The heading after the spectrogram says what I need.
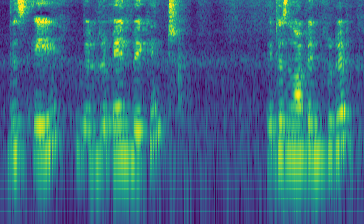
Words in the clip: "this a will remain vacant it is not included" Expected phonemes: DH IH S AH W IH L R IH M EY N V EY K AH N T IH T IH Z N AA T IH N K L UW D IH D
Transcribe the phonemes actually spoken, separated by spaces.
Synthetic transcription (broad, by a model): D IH S AH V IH L R IH M EY N V EY K AH N T IH T IH Z N AA T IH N K L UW D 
